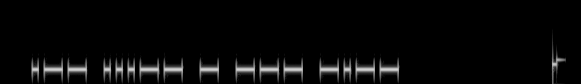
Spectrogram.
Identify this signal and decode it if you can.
Morse code, heard as a keyed tone, about 20 wpm, 700 Hz. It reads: W3TOY
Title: USA Call Signs - 5 Characters - 3x Character Spacing - 20wpm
